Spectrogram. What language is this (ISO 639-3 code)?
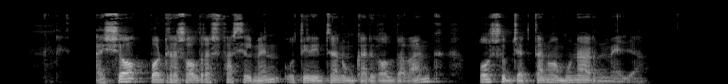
cat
